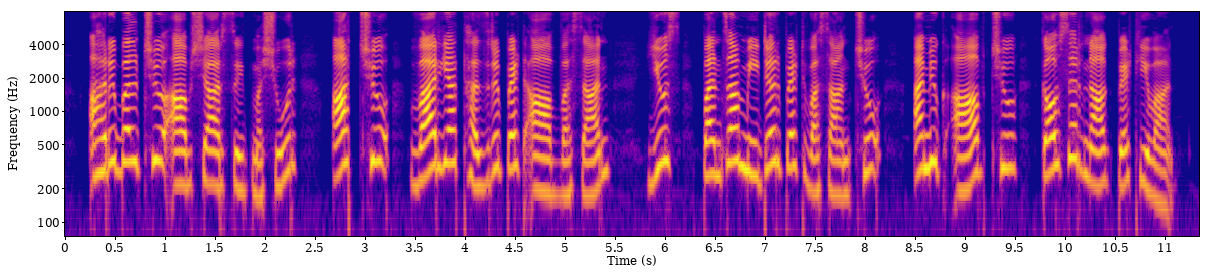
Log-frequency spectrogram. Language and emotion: Kashmiri, neutral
